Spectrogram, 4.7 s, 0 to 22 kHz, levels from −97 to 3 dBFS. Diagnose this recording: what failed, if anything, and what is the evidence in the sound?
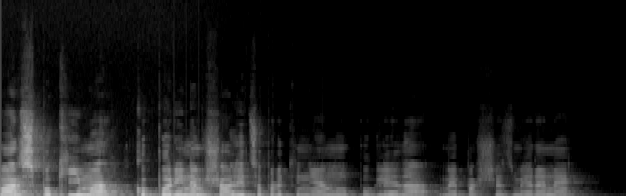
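Gain applied per buffer without smoothing stepped the level 1 dB at a time, ten steps per second: zipper noise ticks from 1.21 to 2.51 s as the sound drops around 20 dB.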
